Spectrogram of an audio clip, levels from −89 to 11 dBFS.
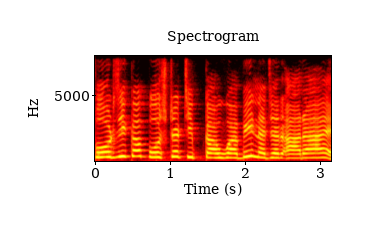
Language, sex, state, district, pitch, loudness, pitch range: Hindi, female, Uttar Pradesh, Etah, 360 Hz, -10 LUFS, 325-400 Hz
